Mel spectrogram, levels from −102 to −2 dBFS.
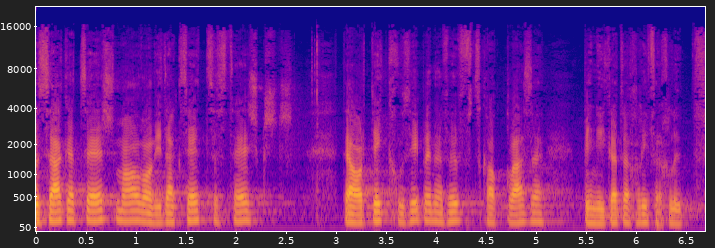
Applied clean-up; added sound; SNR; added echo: none; none; none; none.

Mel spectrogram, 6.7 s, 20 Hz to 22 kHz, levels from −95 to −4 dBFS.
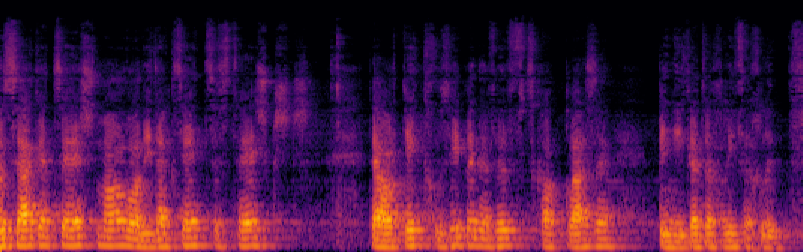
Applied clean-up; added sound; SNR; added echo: none; none; none; reverberation time 0.3 s.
